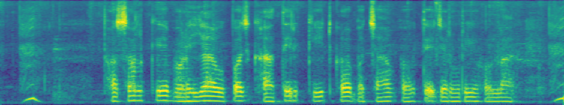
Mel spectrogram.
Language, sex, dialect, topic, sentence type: Bhojpuri, male, Western, agriculture, statement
